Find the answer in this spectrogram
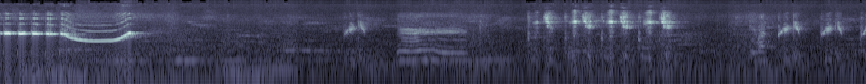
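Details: Pet jungle myna (salik) talking: a loud swooping whistle, then wavering talk-like tones, harsh buzzy chatter and short squeaky chirps, with faint voices in the background.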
